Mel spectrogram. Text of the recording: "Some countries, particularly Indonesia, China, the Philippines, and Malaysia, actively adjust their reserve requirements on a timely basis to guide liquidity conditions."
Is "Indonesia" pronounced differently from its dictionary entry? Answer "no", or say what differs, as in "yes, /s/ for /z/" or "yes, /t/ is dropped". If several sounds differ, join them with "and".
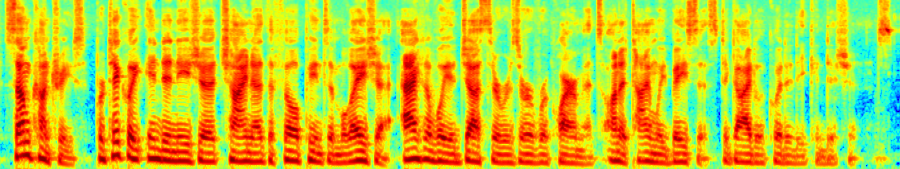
no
